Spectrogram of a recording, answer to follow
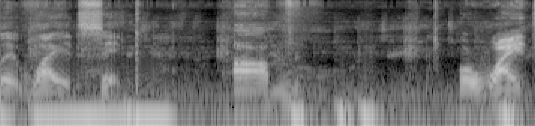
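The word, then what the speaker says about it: Wyatt Sicks: say it right cuz it's sick the word sick s i c k with the S at the end uh so we're go we'll just call it Wyatt sick um or Wyatt 6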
